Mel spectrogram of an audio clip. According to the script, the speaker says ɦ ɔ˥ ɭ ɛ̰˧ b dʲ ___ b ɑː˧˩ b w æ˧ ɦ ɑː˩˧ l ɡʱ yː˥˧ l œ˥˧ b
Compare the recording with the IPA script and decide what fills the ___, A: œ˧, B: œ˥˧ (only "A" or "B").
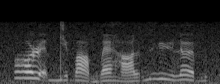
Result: A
